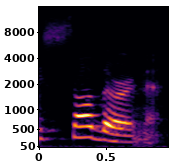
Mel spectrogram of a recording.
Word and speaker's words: southern: You should say southern. The pronunciation is different from south.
